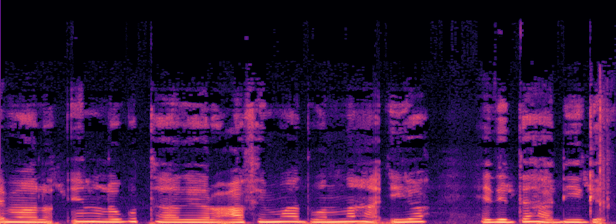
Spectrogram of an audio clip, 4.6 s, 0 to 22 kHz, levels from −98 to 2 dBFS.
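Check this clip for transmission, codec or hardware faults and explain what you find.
The speech signal shows no technical faults that can be heard, so there is nothing to report.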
